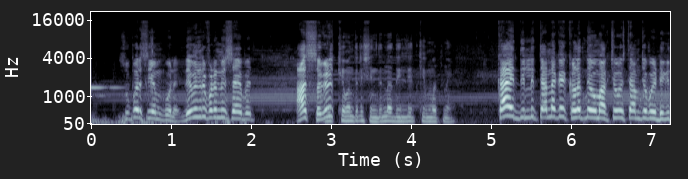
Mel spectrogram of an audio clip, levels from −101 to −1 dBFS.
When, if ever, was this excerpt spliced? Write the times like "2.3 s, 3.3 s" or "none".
3.0 s

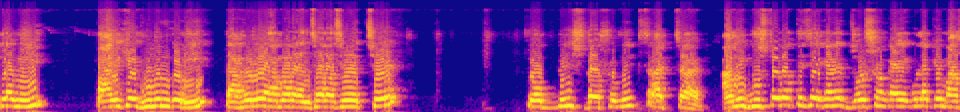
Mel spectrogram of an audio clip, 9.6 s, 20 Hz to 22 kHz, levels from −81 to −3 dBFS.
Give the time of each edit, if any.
7.1 s

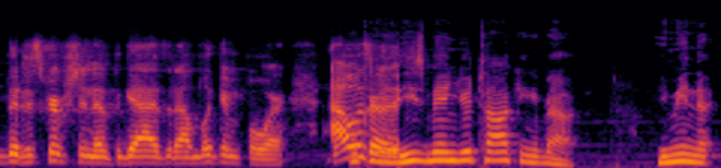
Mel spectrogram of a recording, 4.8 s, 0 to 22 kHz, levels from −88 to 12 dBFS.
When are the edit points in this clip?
2.7 s

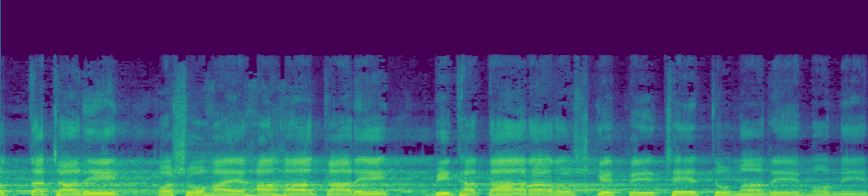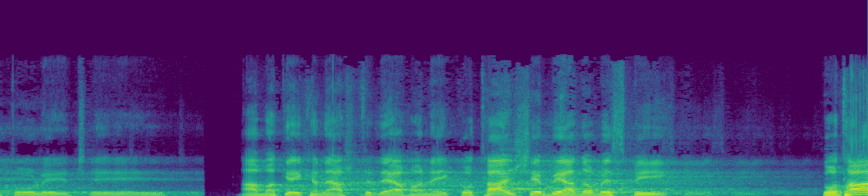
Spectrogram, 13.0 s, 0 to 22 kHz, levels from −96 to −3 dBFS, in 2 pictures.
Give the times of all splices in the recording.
8.2 s

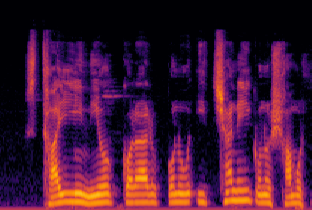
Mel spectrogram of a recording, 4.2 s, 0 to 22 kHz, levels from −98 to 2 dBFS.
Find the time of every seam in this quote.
none

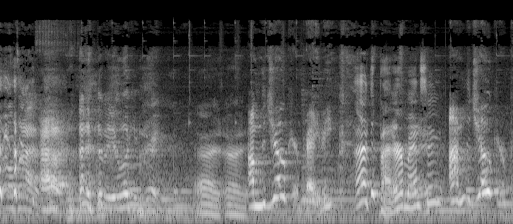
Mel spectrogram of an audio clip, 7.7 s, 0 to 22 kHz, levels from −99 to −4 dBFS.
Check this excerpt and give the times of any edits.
6.7 s

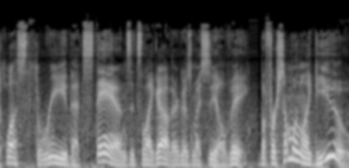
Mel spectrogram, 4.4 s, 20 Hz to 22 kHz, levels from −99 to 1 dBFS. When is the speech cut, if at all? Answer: 3.1 s

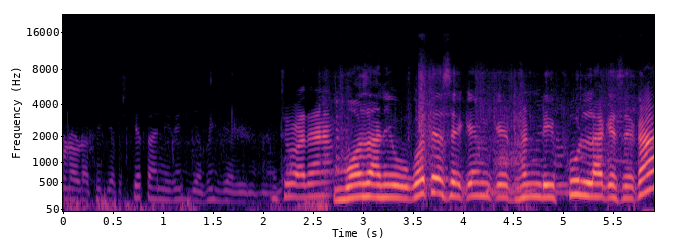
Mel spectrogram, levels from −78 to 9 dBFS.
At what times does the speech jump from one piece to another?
2.6 s

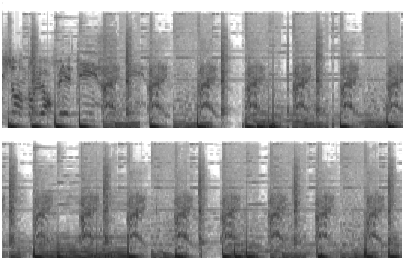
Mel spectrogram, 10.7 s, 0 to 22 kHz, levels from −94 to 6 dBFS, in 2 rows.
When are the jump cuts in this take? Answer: none

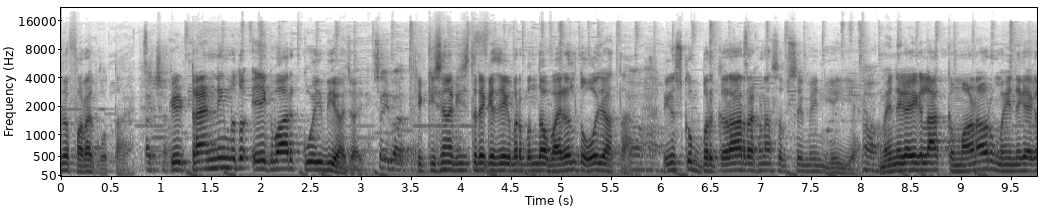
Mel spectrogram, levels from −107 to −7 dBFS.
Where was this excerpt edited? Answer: 8.0 s

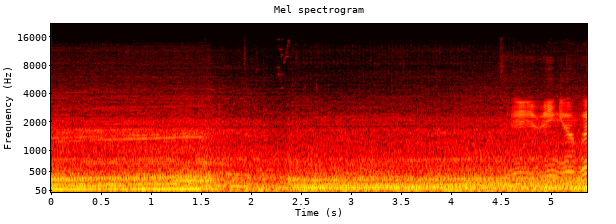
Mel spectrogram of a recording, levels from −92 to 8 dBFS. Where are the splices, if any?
none

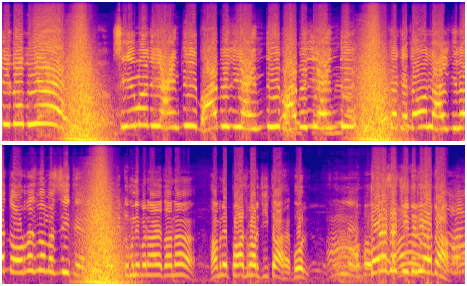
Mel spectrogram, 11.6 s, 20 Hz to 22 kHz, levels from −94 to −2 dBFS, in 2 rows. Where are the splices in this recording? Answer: 0.9 s, 4.8 s, 7.1 s

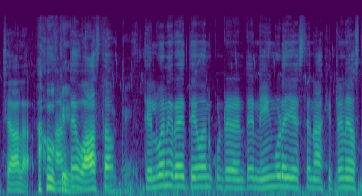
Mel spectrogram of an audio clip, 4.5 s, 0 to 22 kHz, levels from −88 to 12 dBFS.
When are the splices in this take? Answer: 1.4 s

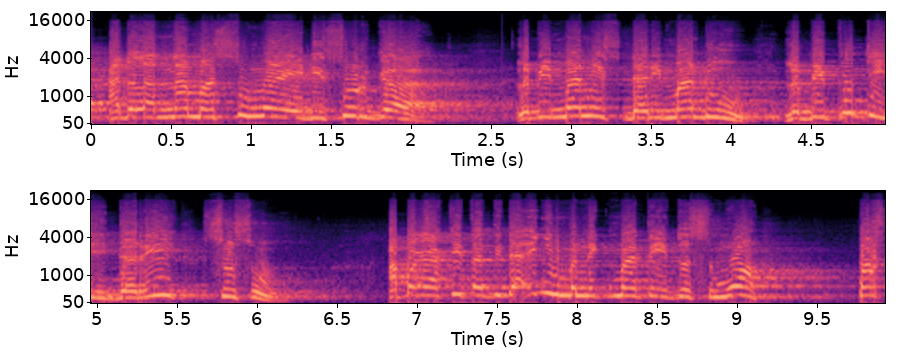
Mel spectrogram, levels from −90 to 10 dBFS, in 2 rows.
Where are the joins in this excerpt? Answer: 2.5 s

